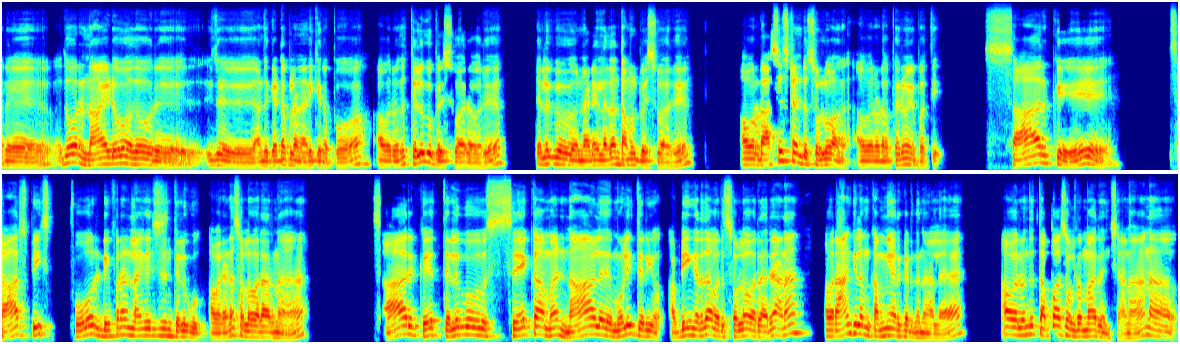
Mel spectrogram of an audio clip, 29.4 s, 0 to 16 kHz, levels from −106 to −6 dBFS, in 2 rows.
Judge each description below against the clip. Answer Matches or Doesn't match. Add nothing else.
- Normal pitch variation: Doesn't match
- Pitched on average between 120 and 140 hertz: Matches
